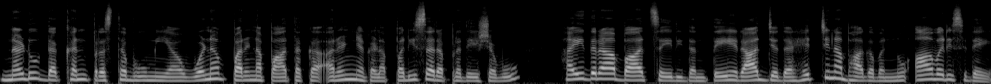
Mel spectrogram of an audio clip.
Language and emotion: Kannada, neutral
